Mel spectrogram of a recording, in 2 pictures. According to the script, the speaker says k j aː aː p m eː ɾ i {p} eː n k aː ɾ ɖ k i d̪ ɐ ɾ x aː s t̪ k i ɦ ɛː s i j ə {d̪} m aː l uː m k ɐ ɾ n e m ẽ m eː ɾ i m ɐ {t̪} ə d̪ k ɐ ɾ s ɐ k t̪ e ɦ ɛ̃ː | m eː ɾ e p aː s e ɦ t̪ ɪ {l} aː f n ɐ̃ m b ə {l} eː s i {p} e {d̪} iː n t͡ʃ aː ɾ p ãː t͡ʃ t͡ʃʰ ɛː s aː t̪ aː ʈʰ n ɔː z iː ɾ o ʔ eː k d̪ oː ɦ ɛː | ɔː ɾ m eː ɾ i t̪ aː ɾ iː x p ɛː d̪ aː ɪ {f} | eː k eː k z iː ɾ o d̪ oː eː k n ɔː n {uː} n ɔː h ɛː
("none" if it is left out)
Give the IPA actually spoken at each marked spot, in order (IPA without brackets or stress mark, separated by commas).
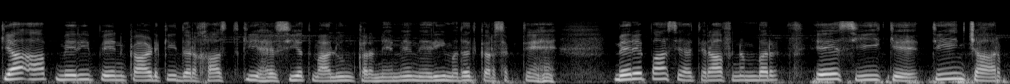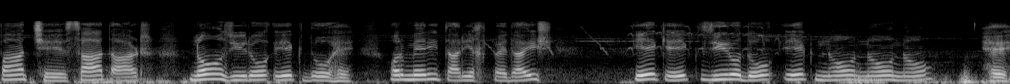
p, t̪, d̪, ɾ, ɾ, k, t̪, ʃ, ɔː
